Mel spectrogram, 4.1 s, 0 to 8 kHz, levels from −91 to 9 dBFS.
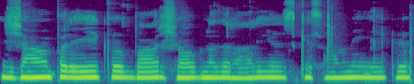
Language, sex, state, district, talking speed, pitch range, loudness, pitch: Hindi, male, Delhi, New Delhi, 175 wpm, 160-165 Hz, -11 LUFS, 160 Hz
